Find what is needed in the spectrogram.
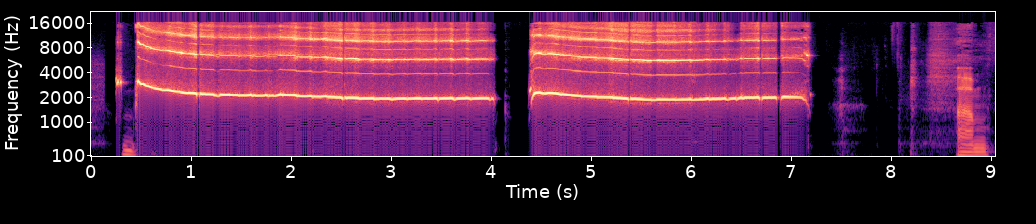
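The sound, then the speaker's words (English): Whistling imitates a nightingale's song: two long, steady, high-pitched whistled notes of several seconds each, separated by a brief gap, with short vocal sounds at the start and end. “So this is a nightingale.”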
